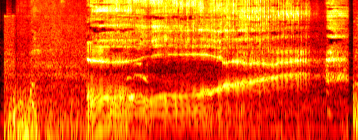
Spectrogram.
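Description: One very long, loud voiced belch lasting about five seconds, its pitch gliding up and down, with room noise around it.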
